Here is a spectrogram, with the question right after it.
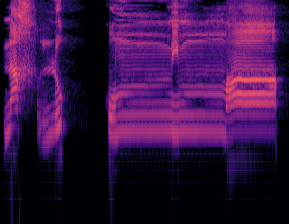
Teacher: وہ قاف جو ہے وہ تو کاف میں مدغم ہو گیا، دونوں مل گئے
